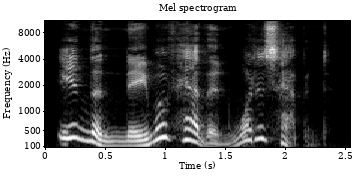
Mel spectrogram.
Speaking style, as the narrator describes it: exclaimed all the voices

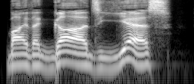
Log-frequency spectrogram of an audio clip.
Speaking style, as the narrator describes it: Scipio roared

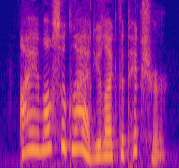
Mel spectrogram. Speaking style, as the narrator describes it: she said eagerly

